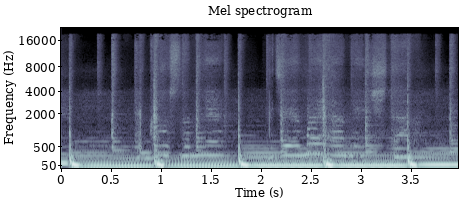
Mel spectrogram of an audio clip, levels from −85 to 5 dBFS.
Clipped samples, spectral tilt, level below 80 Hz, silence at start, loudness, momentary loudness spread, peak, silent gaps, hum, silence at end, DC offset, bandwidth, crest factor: under 0.1%; -5 dB/octave; -16 dBFS; 0 s; -18 LUFS; 5 LU; -4 dBFS; none; none; 0 s; under 0.1%; 19.5 kHz; 10 dB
